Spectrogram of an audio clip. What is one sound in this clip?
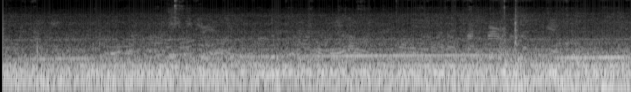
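A subway train rumbles steadily along the track.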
